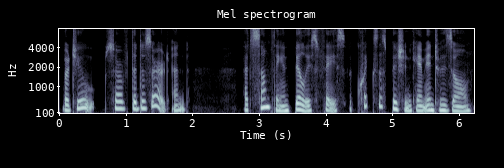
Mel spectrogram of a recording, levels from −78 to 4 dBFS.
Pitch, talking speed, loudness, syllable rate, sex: 215 Hz, 165 wpm, -18 LUFS, 5.2 syllables/s, female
